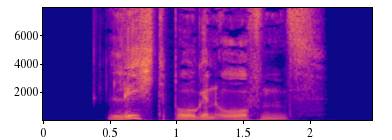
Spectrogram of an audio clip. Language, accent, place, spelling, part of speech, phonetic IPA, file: German, Germany, Berlin, Lichtbogenofens, noun, [ˈlɪçtboːɡn̩ˌʔoːfn̩s], De-Lichtbogenofens.ogg
- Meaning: genitive singular of Lichtbogenofen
